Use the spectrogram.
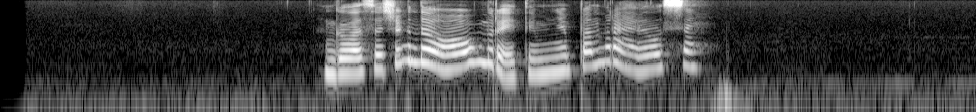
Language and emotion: Russian, positive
